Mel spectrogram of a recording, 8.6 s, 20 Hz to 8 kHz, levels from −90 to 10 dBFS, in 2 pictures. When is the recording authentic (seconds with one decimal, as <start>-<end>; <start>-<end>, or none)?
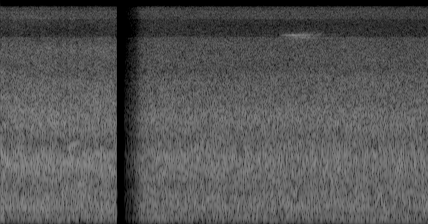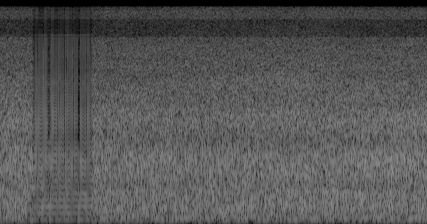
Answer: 0.0-4.6; 5.2-8.6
